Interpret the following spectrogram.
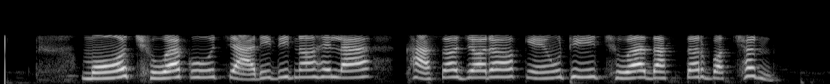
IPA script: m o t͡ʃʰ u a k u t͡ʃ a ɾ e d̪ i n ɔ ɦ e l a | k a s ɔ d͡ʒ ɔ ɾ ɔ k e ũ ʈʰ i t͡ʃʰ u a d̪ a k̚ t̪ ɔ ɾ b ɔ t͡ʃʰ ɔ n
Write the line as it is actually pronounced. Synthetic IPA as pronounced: m o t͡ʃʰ u a k u t͡ʃ a ɾ i d̪ i n ɔ ɦ e l a | kʰ a s ɔ d͡ʒ ɔ ɾ ɔ k e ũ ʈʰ i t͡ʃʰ u a d̪ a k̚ t̪ ɔ ɾ b ɔ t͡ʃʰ ɔ n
